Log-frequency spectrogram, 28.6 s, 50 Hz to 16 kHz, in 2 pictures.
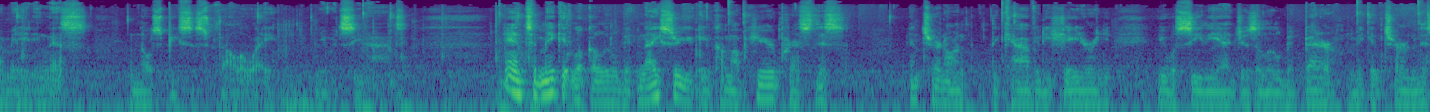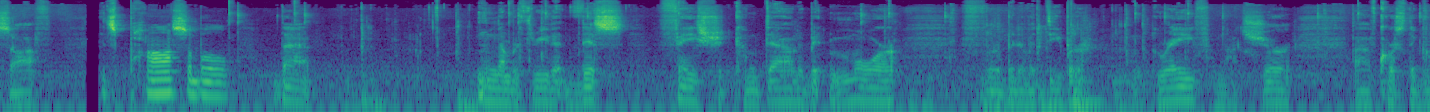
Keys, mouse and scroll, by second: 0.5 scroll up 1, 0.7 middle click, 2.9 alt+a, 3.3 scroll up 1, 3.6 shift+middle click, 4.2-4.7 scroll down 1, 4.7 scroll down 1, 5.0 shift+middle click, 5.3 middle click, 7.3 click, 13.6 click, 14.2 click, 14.7-15.1 scroll up 1, 15.2 click, 16.6 click, 17.3 click, 17.9 Tab, 18.9 3, 19.4 click, 19.8 middle click, 21.1 click, 23.2 middle click, 24.2 alt+a, 24.7 Tab, 25.1 alt+a, 25.3-25.7 scroll down 2, 25.7 shift+middle click, 26.2 middle click, 27.9 middle click.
